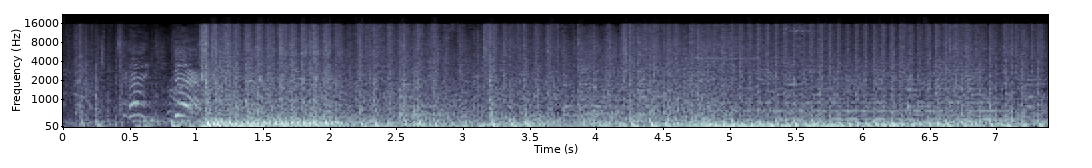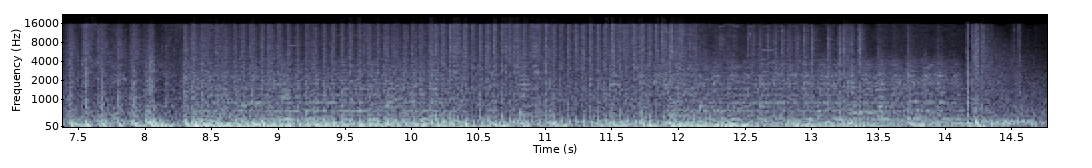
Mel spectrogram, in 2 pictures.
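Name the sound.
gunfire in video game The Division 2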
